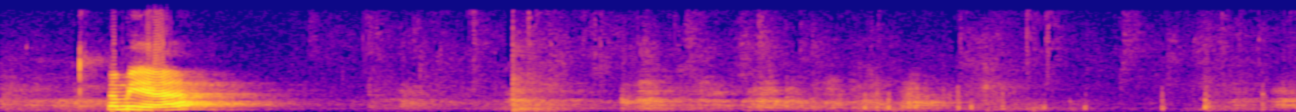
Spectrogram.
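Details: Pet Weimaraner indoors, pestering a Hungarian vizsla; one loud, harmonic-rich bark or yelp near the start, falling in pitch, then quieter scuffling, scratching and shuffling noises in a small room.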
